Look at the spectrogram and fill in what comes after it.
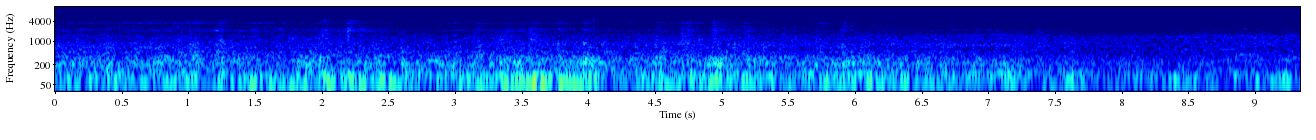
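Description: A train running, heard as a steady low rumble with a few faint clicks, easing slightly near the end.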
